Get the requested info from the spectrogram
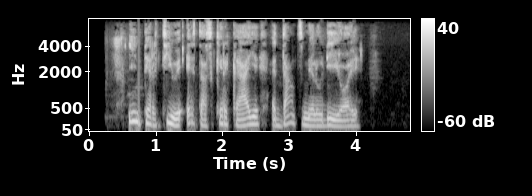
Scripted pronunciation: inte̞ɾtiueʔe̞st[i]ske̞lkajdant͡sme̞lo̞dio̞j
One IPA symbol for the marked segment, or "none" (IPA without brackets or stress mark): a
